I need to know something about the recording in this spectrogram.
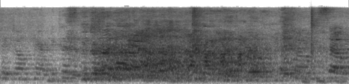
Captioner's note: laughter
